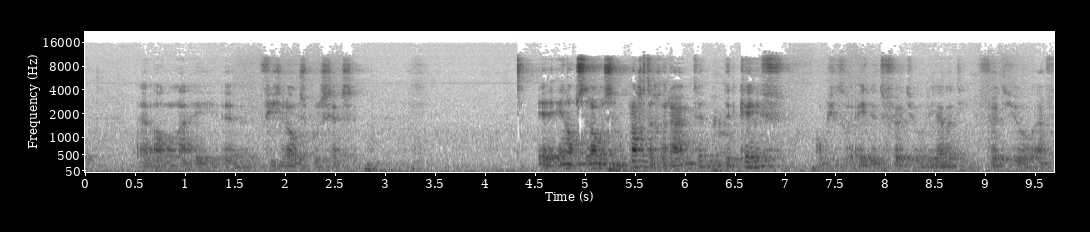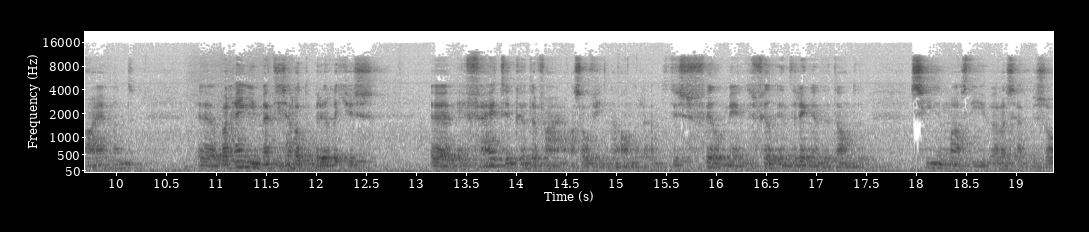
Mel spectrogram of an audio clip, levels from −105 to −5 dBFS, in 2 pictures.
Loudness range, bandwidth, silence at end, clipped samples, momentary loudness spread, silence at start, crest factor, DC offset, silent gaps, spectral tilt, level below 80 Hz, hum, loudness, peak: 10 LU; 16 kHz; 0 s; under 0.1%; 19 LU; 0 s; 28 dB; under 0.1%; none; -2.5 dB/octave; -52 dBFS; none; -35 LUFS; -8 dBFS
